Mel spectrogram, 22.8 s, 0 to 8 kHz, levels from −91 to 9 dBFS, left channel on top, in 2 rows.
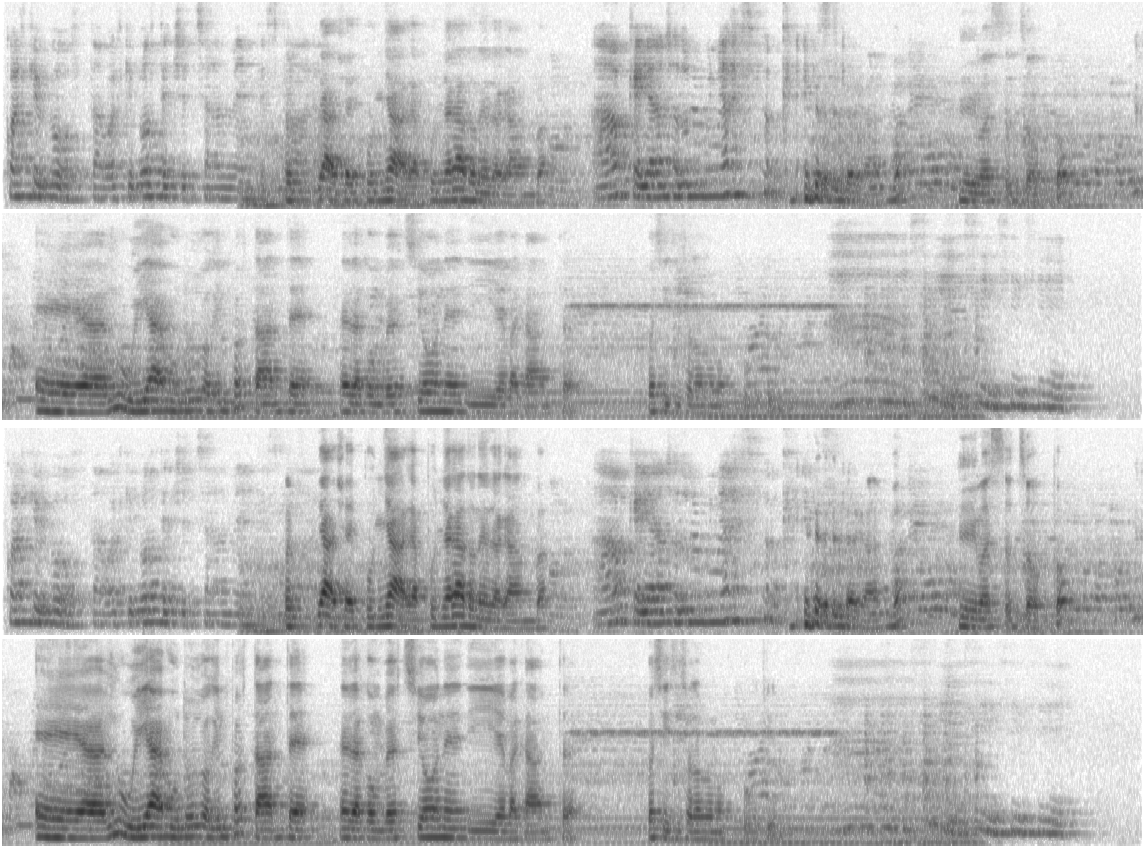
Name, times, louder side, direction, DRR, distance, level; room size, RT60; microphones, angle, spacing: voice 1, 0.0-3.4 5.9-8.5 11.3-11.5 19.7-22.0, equal, 35° left, 2.6 m, -32 dB
sound 1, 2.3-21.2, equal, 15° right, 2.4 m, -38 dB
voice 2, 2.8-5.5 8.0-9.1 9.6-10.7 11.7-14.5 14.8-17.2 17.9-19.2, right 4 dB, 85° right, 0.7 m, -23 dB
18.5 x 13.5 x 2.7 m
head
